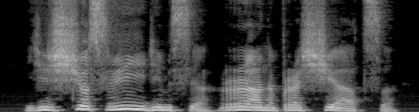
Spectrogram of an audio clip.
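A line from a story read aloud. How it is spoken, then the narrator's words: Hissed. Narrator (Russian): прошипел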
